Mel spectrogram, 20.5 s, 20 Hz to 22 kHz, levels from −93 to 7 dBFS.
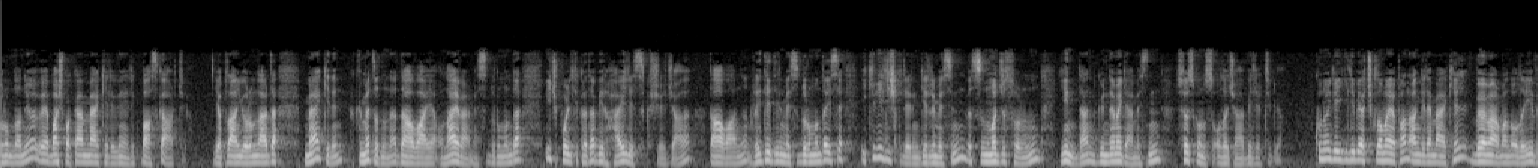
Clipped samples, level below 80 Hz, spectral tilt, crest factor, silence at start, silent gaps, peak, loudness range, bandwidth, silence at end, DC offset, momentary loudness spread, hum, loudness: under 0.1%; -58 dBFS; -6 dB/octave; 18 dB; 0 s; none; -4 dBFS; 4 LU; 7.8 kHz; 0 s; under 0.1%; 11 LU; none; -23 LUFS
